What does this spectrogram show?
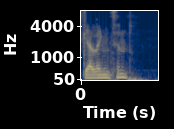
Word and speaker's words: Skellington: emaciated skeleton inside a suit I believe it's pronounced Skellington Skellington sorry he's an emaciated Skellington yes and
